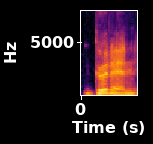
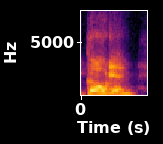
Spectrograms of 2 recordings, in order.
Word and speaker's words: Godin: I'll pronounce his last name Godin. Thank you. But I don't think it's a right or wrong, right?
